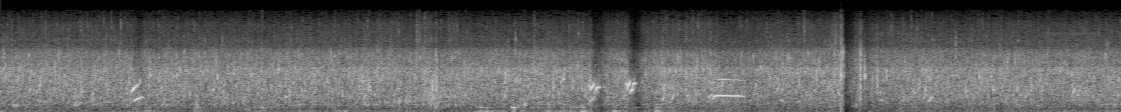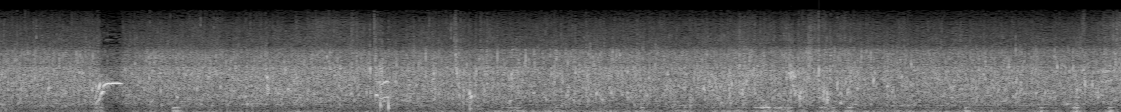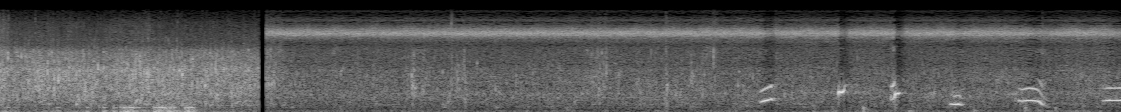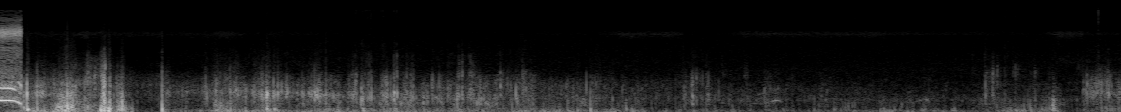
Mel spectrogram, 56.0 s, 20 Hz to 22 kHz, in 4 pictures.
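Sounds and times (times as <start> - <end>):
small water splashes: 0.0 - 31.3
stream water flowing: 0.0 - 42.4.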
